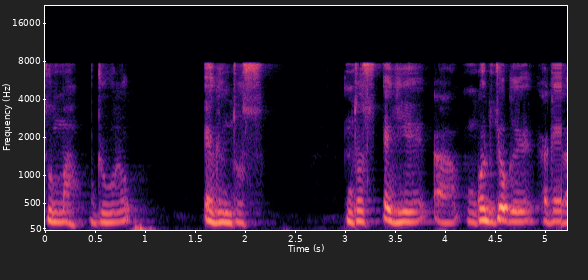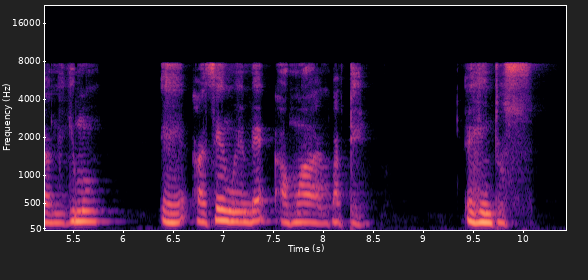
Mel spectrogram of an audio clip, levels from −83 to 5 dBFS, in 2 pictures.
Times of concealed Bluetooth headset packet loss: 5.11-5.16

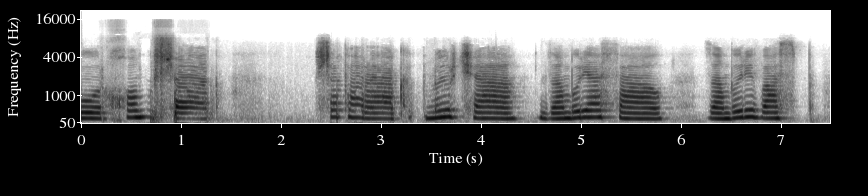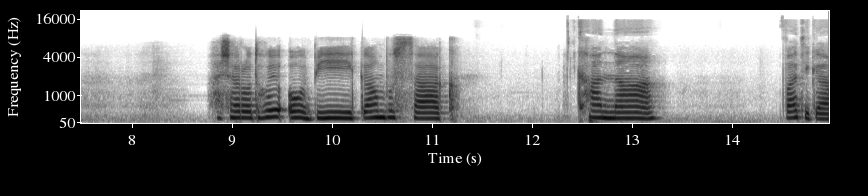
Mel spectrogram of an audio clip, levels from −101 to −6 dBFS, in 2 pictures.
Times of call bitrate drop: 0.63-11.45

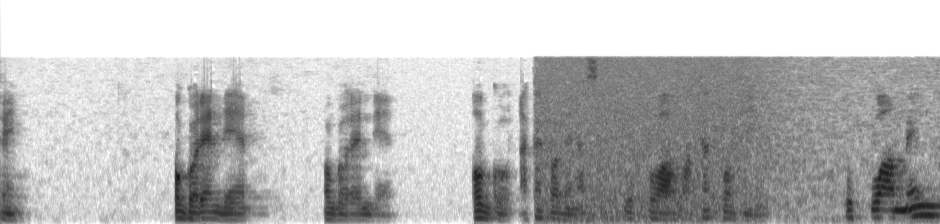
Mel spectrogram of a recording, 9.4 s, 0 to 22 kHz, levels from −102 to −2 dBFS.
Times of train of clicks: none

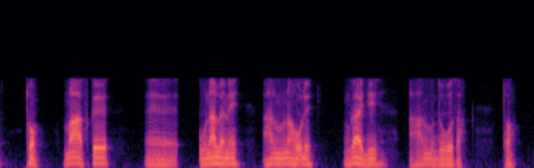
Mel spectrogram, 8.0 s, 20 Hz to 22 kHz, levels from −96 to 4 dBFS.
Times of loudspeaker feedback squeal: none

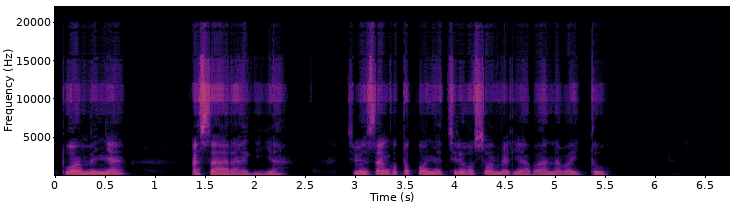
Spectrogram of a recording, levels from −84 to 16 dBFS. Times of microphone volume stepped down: none

